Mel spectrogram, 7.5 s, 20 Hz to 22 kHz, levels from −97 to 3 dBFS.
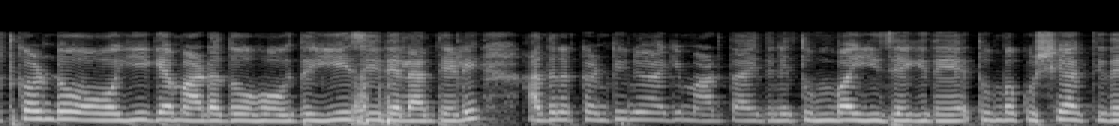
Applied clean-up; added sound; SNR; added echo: none; none; none; reverberation time 0.4 s.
